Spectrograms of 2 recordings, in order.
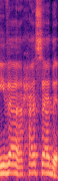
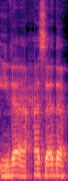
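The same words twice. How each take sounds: First: ইদা হাসাদ chanted higher, closed on d with no a; stopped ending. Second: ইদা হাসাদা spoken through to an open a; full final vowel. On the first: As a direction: stop on the d of হাসাদ in a raised chant. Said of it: "অকফ করলে জবর উচ্চারণ কি হবে না". (হাসাদ-এ থেমে শেষের জবর বাদ) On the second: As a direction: voice the last a of হাসাদা. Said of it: "জবর উচ্চারণ কি হবে না". (হাসাদা-র শেষে জবর উচ্চারণ) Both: Shown as a demonstration.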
